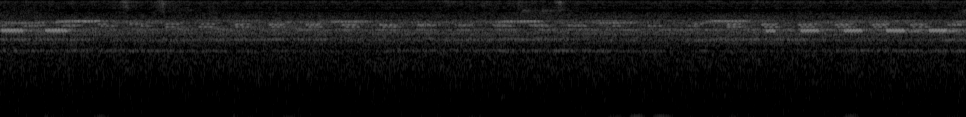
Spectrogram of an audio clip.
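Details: Crickets chirping at night near a campsite; mostly a soft high insect hum, then a short bright burst of rapid pulses in the last second, backed by low steady hiss.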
